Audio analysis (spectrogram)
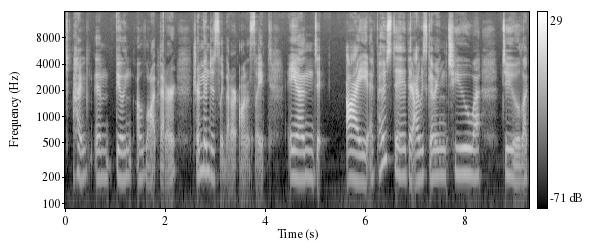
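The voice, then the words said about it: Slightly hoarse but energetic voice. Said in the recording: “my voice is still a little bit like hoarse, a little bit um, kind of, I wouldn't say weak because it doesn't sound weak. It sounds very energetic ... my breathing and stuff is a little weird”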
